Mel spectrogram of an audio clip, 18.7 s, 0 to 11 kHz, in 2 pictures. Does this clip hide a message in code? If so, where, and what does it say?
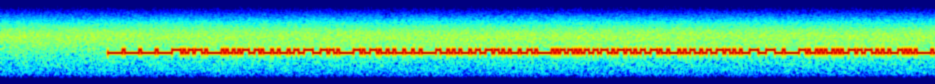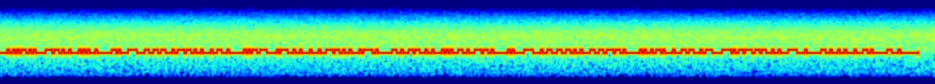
Yes: RTTY (45.45 baud, 170 Hz shift) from 1.1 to 18.5 s, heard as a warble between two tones, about 1360 Hz centre. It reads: FZG29 HH1C2 7SRIN WHKWW 99HYY N4KSX 6GOIC 2SMZ1 3PL60 XOWI8 FGUCM L9P7C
